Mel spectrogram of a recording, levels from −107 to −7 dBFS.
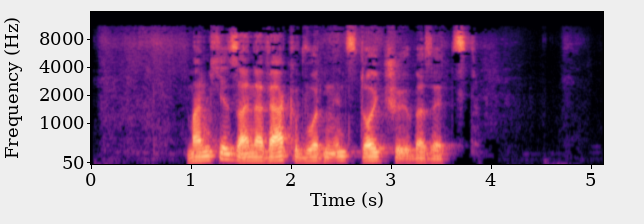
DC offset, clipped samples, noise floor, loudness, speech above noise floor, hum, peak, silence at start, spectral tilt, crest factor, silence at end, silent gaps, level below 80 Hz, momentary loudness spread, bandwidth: under 0.1%; under 0.1%; -77 dBFS; -23 LUFS; 54 dB; none; -4 dBFS; 0.95 s; -4.5 dB/octave; 22 dB; 1.35 s; none; -50 dBFS; 8 LU; 11.5 kHz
